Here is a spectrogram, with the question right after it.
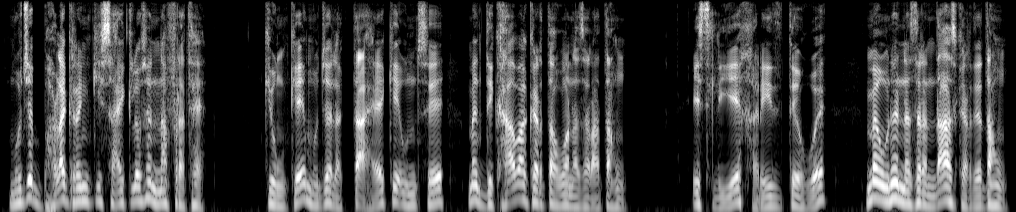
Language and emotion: Urdu, disgusted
